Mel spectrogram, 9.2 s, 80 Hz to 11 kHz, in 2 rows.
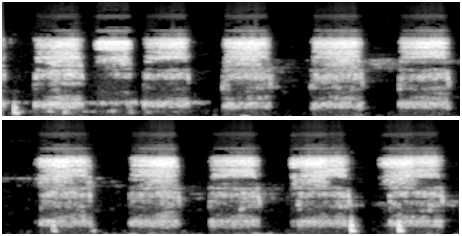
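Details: Feeding time at an owl nest, 3:53 AM, March 25, 2012, as an adult tears up stored rabbit for the young. Loud, harsh screeches repeat nearly every second, with a quick double burst near the start and faint thumps.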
